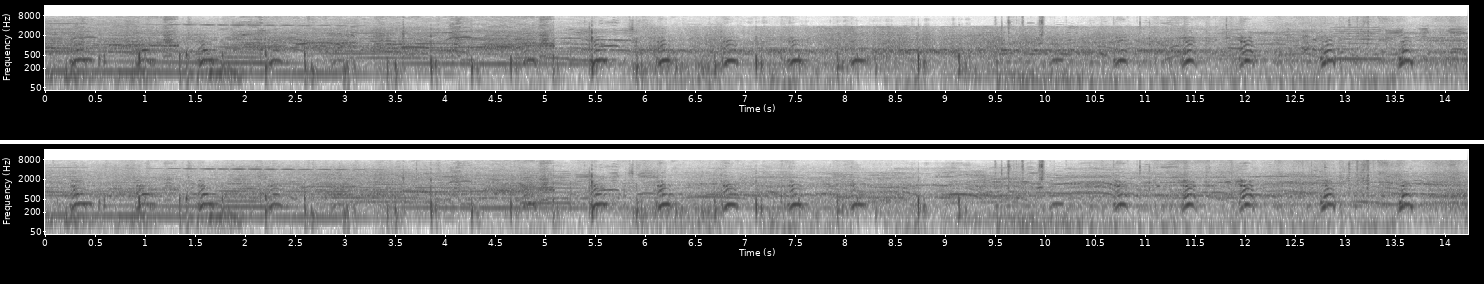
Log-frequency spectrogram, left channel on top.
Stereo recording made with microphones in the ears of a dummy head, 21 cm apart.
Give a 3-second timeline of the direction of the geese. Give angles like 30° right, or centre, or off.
40° left, 10° left, 20° right, 40° right, 50° right.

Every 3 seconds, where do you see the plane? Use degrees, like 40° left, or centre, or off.
10° right, 50° right, 70° right, 70° right, 70° right.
